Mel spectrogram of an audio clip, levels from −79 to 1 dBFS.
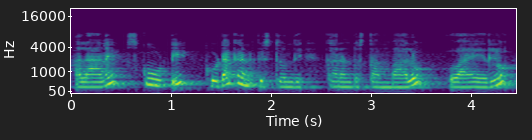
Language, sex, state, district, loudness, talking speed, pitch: Telugu, female, Andhra Pradesh, Chittoor, -17 LUFS, 120 wpm, 220 Hz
